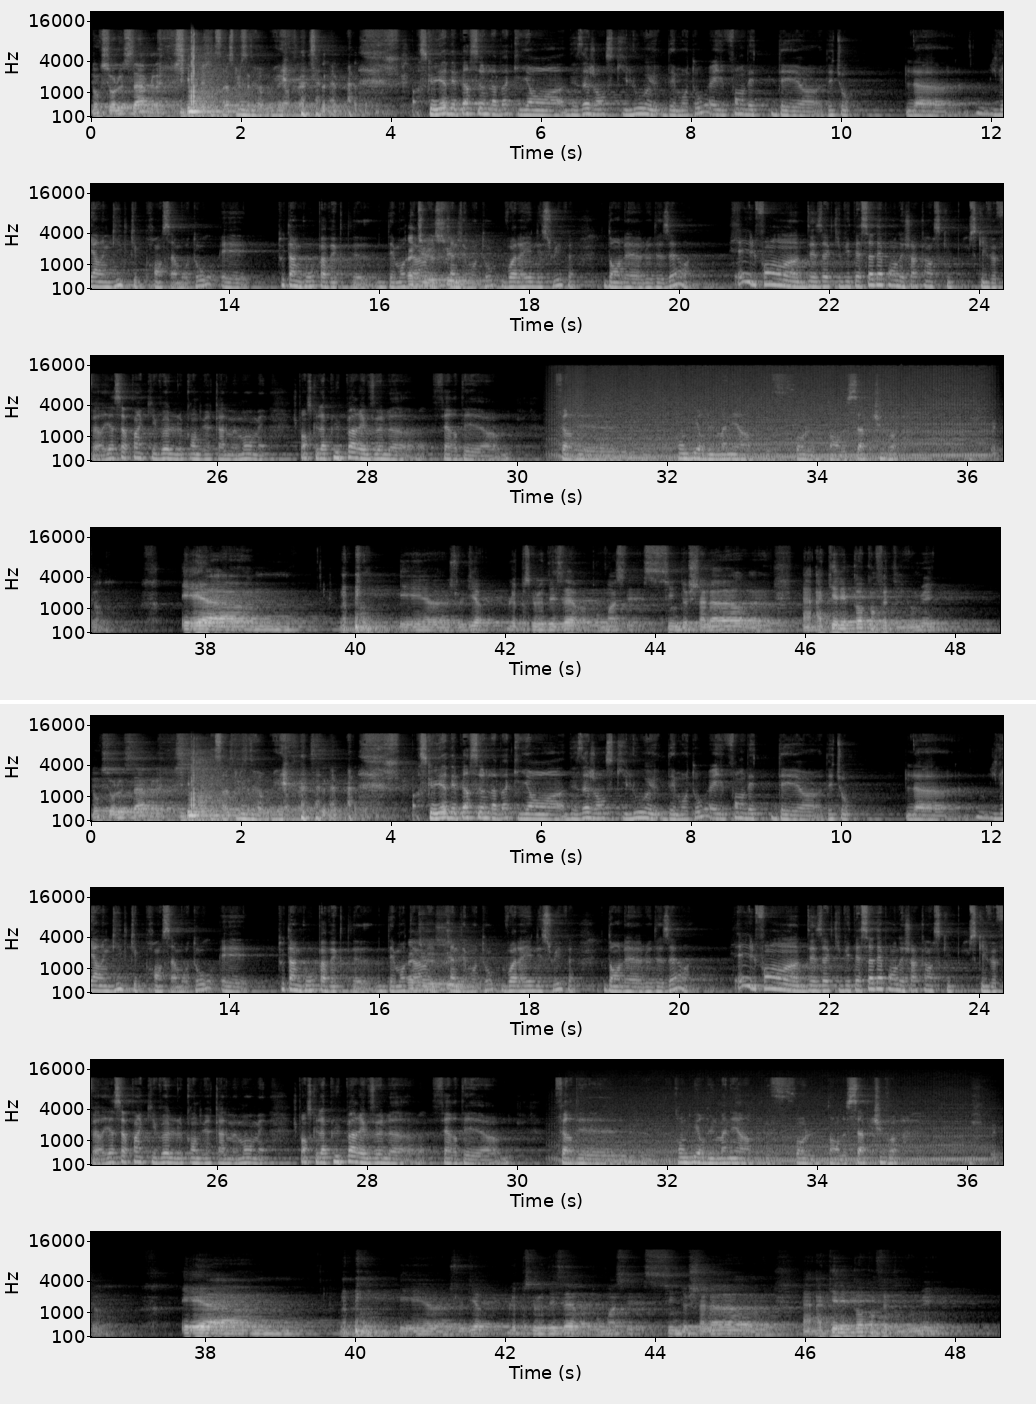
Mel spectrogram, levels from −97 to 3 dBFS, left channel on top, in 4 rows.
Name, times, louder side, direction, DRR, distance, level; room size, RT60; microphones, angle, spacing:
voice 1, 0.0-1.9 2.2-2.8 16.4-17.1 36.3-36.7 37.7-39.2 39.8-40.3 40.6-41.7 42.0-47.7, left 1 dB, 70° left, 5 dB, 1.6 m, -33 dB
voice 2, 1.6-10.2 10.9-14.3 14.7-20.2 20.7-30.0 30.6-35.3 36.0-36.2, right 1 dB, 10° right, 9 dB, 0.7 m, -36 dB
sound 1, 30.4-36.5, left 3 dB, 85° left, 0.9 m, -43 dB
24.0 x 15.0 x 8.6 m, 2.8 s
head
